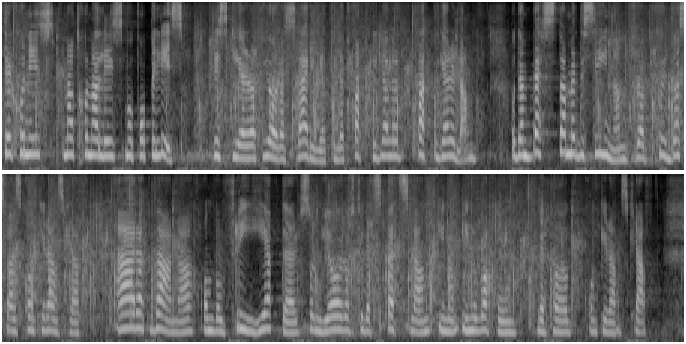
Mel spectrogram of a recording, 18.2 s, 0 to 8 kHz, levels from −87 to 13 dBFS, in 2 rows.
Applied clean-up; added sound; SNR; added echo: none; Applause; 13 dB; none.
